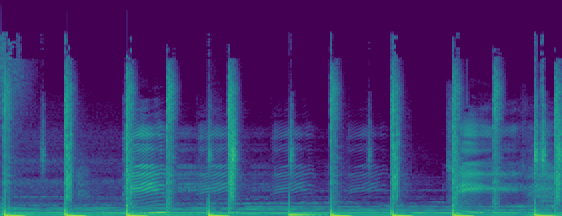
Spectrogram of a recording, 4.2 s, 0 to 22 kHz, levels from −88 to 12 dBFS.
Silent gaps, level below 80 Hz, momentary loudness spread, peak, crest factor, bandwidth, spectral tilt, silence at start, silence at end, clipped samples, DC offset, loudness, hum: none; -10 dBFS; 6 LU; 0 dBFS; 10 dB; 15.5 kHz; -5 dB/octave; 0 s; 0 s; under 0.1%; under 0.1%; -14 LUFS; none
